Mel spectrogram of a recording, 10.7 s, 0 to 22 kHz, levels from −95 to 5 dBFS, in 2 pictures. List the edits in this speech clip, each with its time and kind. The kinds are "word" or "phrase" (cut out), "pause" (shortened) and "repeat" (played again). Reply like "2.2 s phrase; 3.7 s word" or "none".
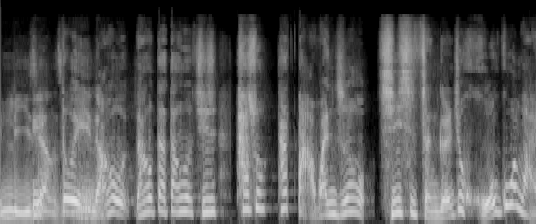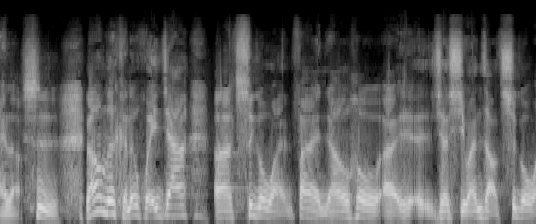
3.7 s pause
